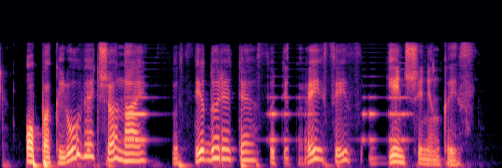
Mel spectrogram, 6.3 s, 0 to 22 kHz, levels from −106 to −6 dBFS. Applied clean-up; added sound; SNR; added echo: neural mask model RNNoise.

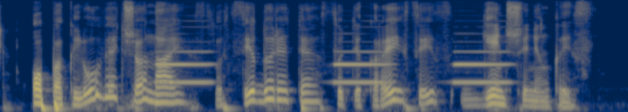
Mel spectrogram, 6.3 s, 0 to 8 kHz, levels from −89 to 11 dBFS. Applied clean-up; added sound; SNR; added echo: none; Wind instrument, woodwind instrument; 6 dB; none.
